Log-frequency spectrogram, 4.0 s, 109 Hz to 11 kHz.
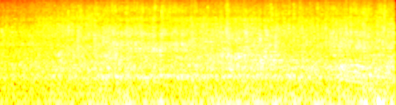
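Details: Texmo Aquatex 0.5 HP centrifugal monoblock pump HCS430 at just under 10 m head, drawing about 3.7 A: steady motor hum under rushing water, even, no knocks or rattles; runs normally.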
